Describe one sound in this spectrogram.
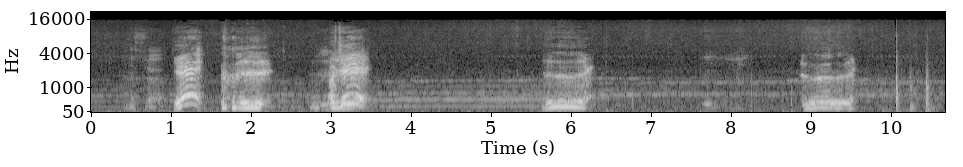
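A man cries out in short, loud bursts.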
